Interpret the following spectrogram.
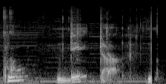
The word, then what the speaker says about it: coup d'état: In France, we would say coup d'état. Un coup d'état.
